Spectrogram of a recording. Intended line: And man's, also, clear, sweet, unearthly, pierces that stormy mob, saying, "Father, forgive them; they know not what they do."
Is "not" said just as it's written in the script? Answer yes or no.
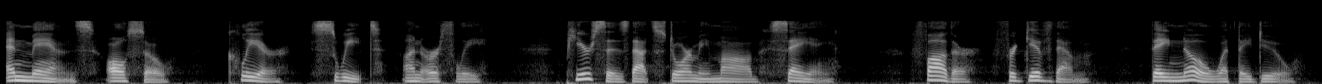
no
